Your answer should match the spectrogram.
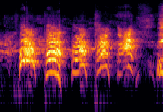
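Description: Men yelping in a run of short excited cries, each rising then falling in pitch, about three a second, amid laughter.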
